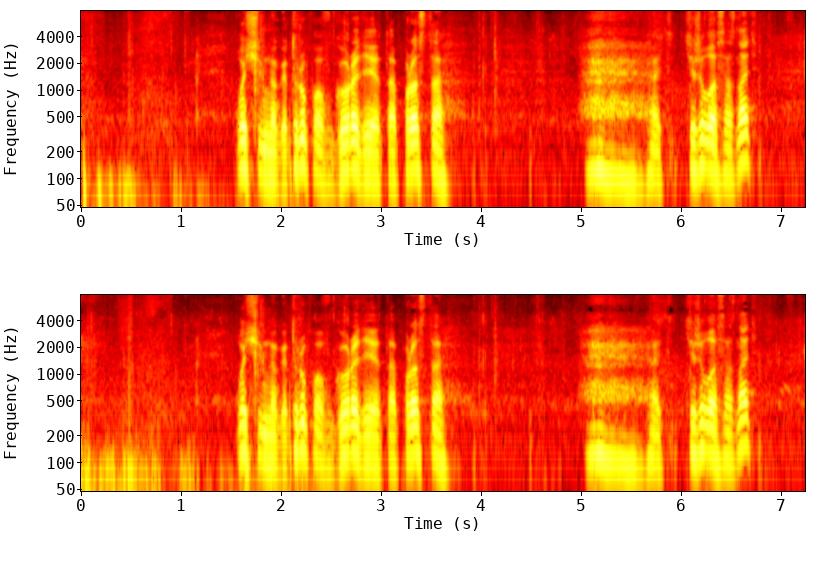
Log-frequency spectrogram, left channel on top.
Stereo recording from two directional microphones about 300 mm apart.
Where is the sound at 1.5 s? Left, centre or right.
Left.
